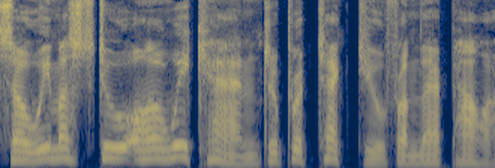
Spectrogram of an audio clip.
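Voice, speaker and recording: Putting on a character voice, a man speaks at a moderate pace in a fairly high pitch, with very wide pitch swings. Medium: read story. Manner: thoughtful.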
